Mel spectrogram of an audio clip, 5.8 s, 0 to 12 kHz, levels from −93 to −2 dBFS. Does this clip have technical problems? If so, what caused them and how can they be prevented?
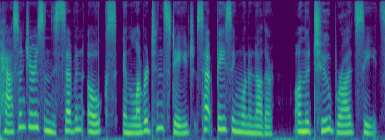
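Yes. Clock drift buffer slips cause regular clicks every 1.4 s from 1.48 to 5.66 s. These are likely from mismatched device clocks, roughly 500 ppm apart, dropping or repeating about 15 samples each time. Preventing this means locking all devices to one shared clock or using adaptive resampling.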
